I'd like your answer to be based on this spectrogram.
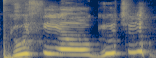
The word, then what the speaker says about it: Guccio Gucci: I think it's Guccio Gucci.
